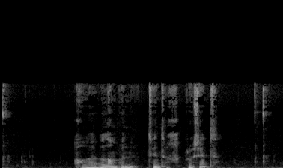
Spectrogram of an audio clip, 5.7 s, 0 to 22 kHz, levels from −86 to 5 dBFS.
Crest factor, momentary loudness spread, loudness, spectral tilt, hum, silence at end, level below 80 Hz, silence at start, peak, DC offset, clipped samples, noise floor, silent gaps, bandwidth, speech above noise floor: 18 dB; 13 LU; -31 LUFS; -5 dB/octave; none; 0.35 s; -62 dBFS; 0.05 s; -14 dBFS; under 0.1%; under 0.1%; -70 dBFS; none; 11.5 kHz; 40 dB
